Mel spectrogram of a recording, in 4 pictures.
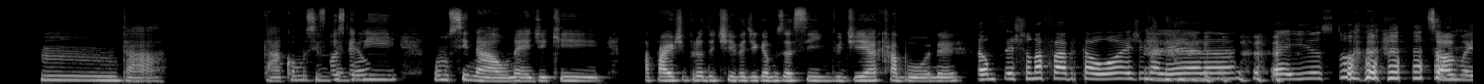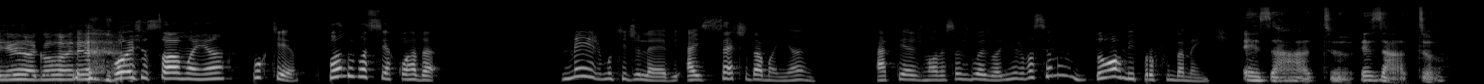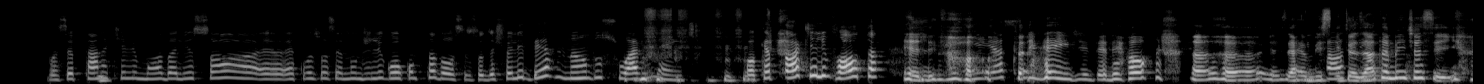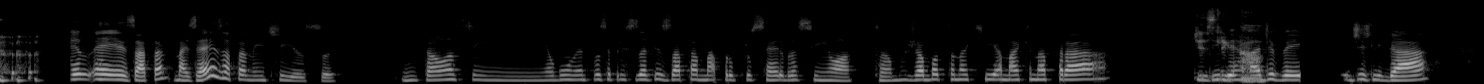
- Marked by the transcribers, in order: laugh; laugh; laugh; laughing while speaking: "volta"; laughing while speaking: "acende, entendeu"; laugh; laugh
- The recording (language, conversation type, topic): Portuguese, advice, Como posso criar uma rotina de sono consistente e manter horários regulares?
